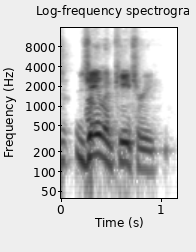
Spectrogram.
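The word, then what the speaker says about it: Jalen Pitre: It's Jalen Petrie. Jalen Petrie. Okay.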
